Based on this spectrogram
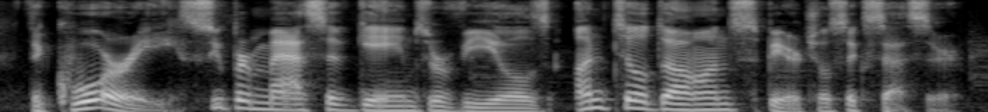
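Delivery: ordinary talk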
